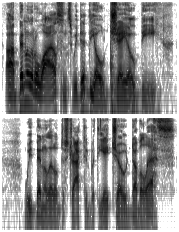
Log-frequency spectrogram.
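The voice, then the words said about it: Congested, sniffly voice. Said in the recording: “As you could probably hear in my voice, I inevitably caught the cold ... Started feeling a little sniffly”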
